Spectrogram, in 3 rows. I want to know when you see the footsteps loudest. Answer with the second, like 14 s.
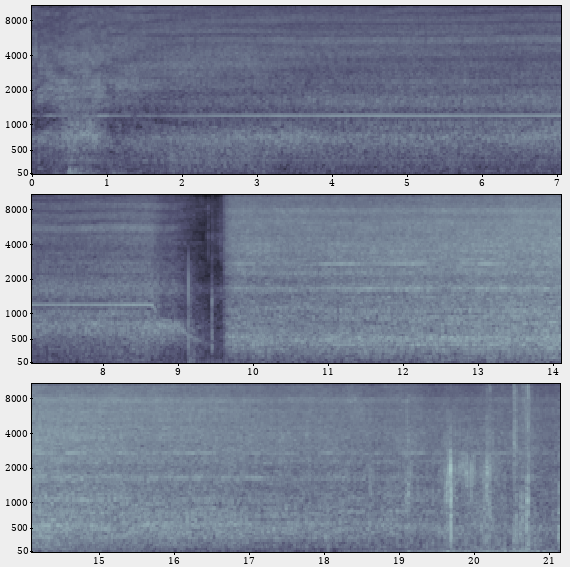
20 s.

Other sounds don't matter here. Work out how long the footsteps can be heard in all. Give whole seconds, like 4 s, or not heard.
3 s.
